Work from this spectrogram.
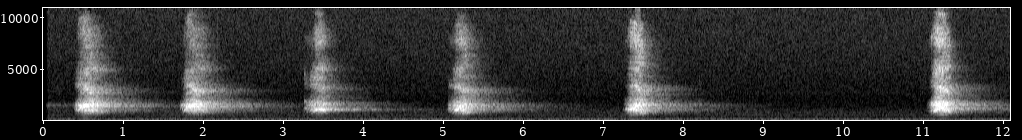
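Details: Gray fox barking to announce territory after smelling where a red fox passed hours earlier; six loud, hoarse, breathy barks spaced one to four seconds apart, each brief and harsh, over a quiet low hum.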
